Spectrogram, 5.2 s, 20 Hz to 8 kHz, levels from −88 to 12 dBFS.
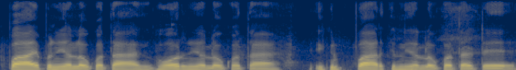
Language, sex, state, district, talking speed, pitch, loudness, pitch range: Bhojpuri, male, Uttar Pradesh, Ghazipur, 115 wpm, 155 Hz, -18 LUFS, 150-170 Hz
